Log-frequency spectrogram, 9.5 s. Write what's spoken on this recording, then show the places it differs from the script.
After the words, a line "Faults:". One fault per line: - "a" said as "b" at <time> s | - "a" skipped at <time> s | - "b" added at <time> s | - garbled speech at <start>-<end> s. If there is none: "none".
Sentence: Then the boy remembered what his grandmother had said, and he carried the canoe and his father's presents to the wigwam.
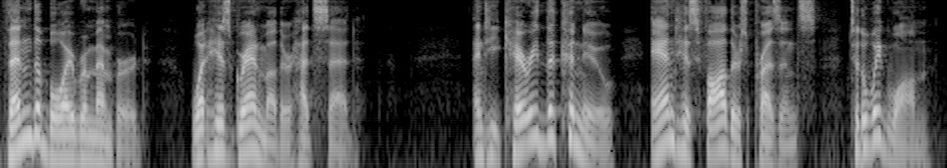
Then the boy remembered what his grandmother had said, and he carried the canoe and his father's presents to the wigwam.
Faults:
none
